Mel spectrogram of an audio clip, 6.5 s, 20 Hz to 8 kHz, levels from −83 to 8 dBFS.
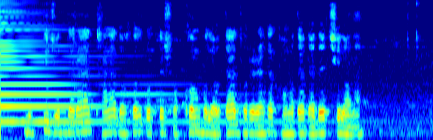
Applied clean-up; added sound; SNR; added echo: none; Keyboard (musical); 6 dB; none.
